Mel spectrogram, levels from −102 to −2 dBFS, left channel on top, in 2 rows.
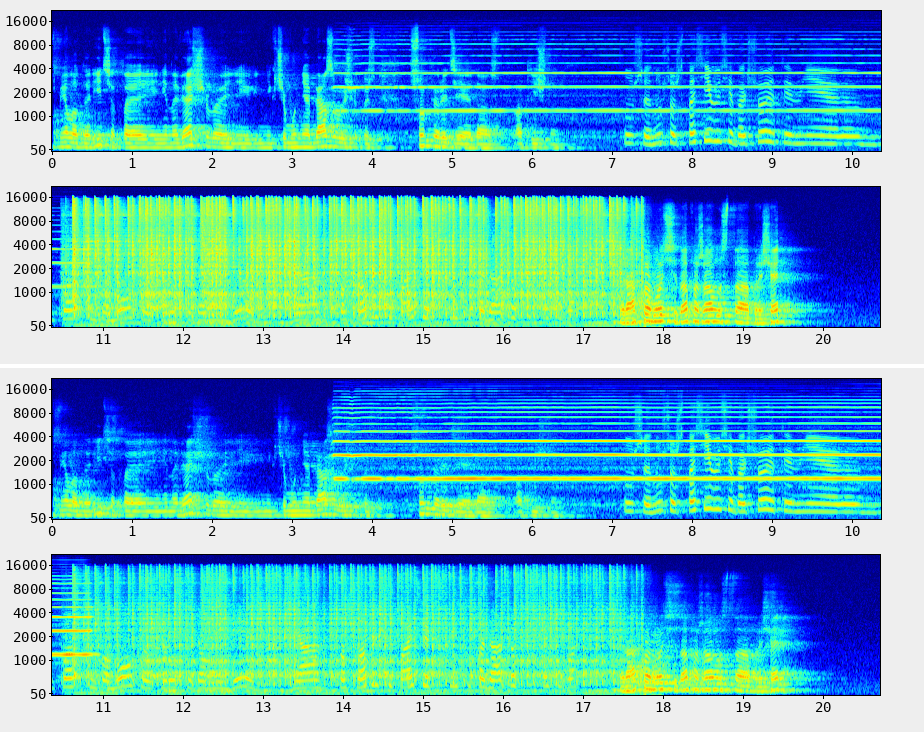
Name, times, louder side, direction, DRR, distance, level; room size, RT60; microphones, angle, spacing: voice 1, 0.0-6.3 17.4-19.4, left 3 dB, 85° left, 8 dB, 2.2 m, -36 dB
Bowed string instrument, 3.4-10.9, right 13 dB, 60° right, 0.9 m, -34 dB
voice 2, 7.1-17.0, right 2 dB, 20° right, 16 dB, 0.7 m, -42 dB
sound 1, 10.5-17.8, left 10 dB, 40° left, 0.7 m, -30 dB
25.5 x 14.5 x 9.6 m, 1.2 s
head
